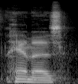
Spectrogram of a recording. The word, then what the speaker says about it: Hammes: that but you have now you guys can't pronounce my last name it's hamz I did have to ask him the proper pronunciation it is hamz right not hams it's hamus hamus yeah and see I don't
